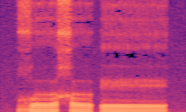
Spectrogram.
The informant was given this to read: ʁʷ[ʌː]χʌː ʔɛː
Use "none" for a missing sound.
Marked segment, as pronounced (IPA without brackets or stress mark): ʌː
